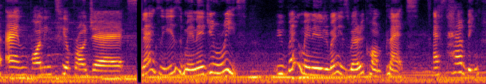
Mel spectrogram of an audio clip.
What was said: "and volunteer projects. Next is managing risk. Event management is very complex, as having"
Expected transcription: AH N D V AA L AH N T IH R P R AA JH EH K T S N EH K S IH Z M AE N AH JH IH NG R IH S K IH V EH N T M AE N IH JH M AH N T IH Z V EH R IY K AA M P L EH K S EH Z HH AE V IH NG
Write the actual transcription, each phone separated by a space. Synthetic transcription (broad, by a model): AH N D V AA L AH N T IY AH P R AA JH EH K T S N EH K S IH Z M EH N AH JH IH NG R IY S IH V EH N M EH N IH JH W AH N IH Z V EH R IY K AA M P L EH K S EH S HH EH V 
